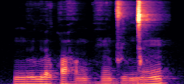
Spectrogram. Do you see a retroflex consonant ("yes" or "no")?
no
